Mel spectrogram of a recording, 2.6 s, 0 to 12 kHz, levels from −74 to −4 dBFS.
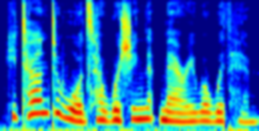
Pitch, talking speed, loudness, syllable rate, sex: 220 Hz, 230 wpm, -15 LUFS, 6.0 syllables/s, female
